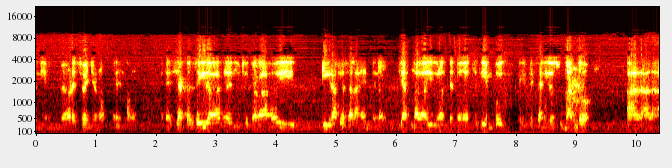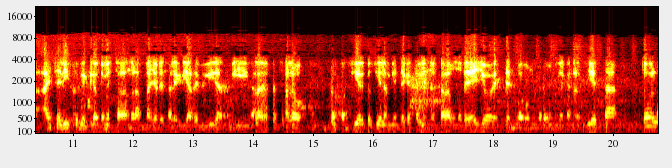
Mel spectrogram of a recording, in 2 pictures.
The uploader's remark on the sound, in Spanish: Entrevista telefonica. En canal fiesta radio.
